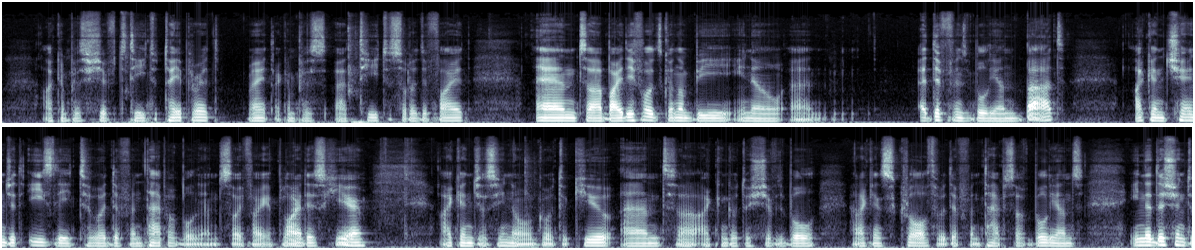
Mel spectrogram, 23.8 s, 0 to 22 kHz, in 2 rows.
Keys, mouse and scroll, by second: 1.3 shift+t, 3.5 t, 5.3 click, 6.1 click, 7.0-7.4 middle drag, 7.8 shift+middle click, 8.2 shift+middle click, 8.5-9.6 shift+middle drag, 10.0 shift+middle drag, 10.7-11.5 shift+drag, 14.7 shift+click, 15.1 shift+middle click, 15.8 shift+middle drag, 16.3 shift+middle click, 17.2 q, 19.4 click, 20.4-22.9 middle drag, 22.9-23.2 right drag, 23.7-23.8 middle drag.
